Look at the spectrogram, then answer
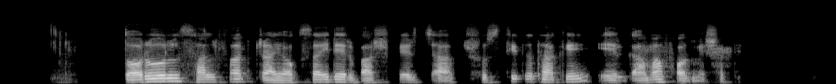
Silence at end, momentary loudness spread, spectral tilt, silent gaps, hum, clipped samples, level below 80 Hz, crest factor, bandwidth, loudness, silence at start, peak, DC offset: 1.05 s; 12 LU; -8 dB/octave; 3.93-3.99 s, 5.02-5.06 s; none; under 0.1%; -52 dBFS; 18 dB; 6.8 kHz; -19 LUFS; 1.25 s; -2 dBFS; under 0.1%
